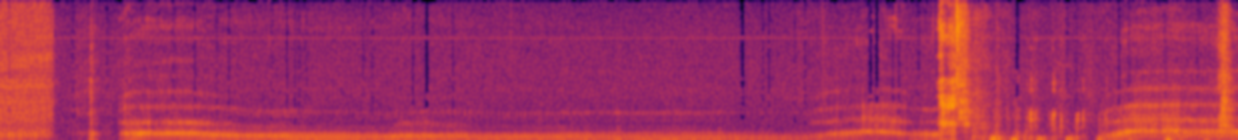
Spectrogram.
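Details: Angry domestic cat in a small room: a rising-and-falling yowl, then a sustained low moaning growl, ending in noisy hissing and spitting with short rising wails.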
